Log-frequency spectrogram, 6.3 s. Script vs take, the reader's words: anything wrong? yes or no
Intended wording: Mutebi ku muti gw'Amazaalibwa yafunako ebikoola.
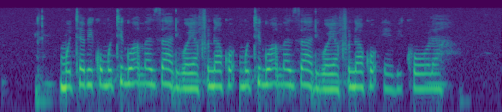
yes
